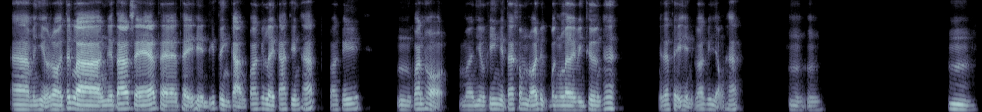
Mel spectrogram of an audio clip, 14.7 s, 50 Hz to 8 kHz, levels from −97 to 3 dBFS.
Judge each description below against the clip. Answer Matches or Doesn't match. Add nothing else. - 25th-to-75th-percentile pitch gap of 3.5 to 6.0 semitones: Doesn't match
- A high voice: Doesn't match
